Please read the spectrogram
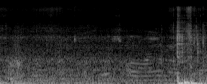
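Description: Low rumble of a six-wheeled Jeep TJ driving on a sandy dirt track, heard from inside the cabin, with a loud thump near the end.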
